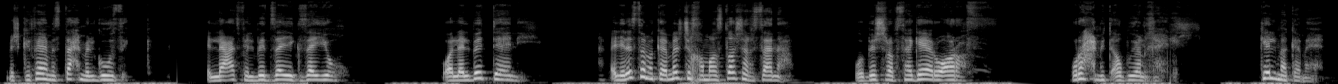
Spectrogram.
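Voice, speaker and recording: A woman's voice: mid-range voice, fast talker, long pauses, a little mellow, natural voice. A woman with an Egyptian accent voicing a commanding, hot-tempered young man in her own voice. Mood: angry. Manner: commanding, firm.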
